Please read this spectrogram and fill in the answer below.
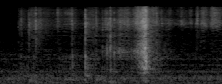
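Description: Tarot cards being slid across the table and picked up by hand: a few faint, short papery swishes, the loudest about one and a half seconds in.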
